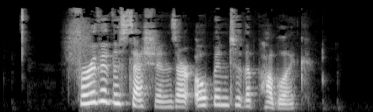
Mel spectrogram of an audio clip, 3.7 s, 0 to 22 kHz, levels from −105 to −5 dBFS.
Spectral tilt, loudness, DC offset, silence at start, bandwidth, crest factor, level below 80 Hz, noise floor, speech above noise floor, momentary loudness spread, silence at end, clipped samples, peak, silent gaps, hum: -2.5 dB/octave; -19 LUFS; under 0.1%; 0.2 s; 16.5 kHz; 18 dB; -78 dBFS; -74 dBFS; 55 dB; 19 LU; 0.65 s; under 0.1%; -2 dBFS; none; none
